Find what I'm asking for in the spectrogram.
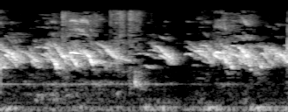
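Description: Índio Gigante hens clucking and giving short, rising calls in quick runs, close by and fairly soft, with no talk.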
